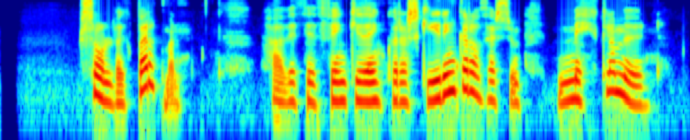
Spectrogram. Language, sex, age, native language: Icelandic, female, 30-39, Icelandic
